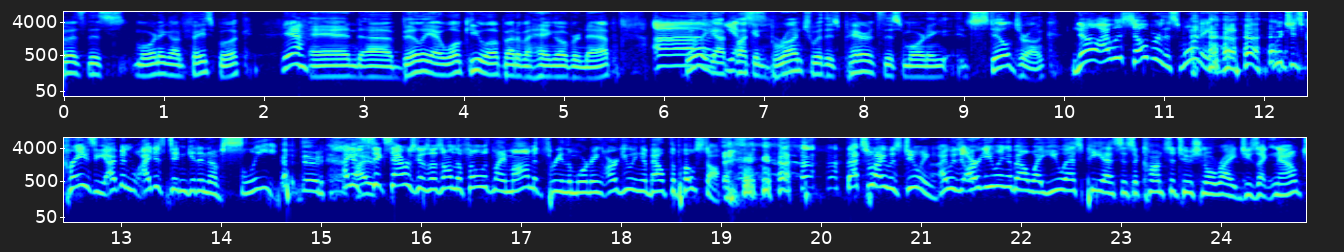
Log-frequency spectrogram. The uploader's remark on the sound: Live From the Go Bananas Parking Lot.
